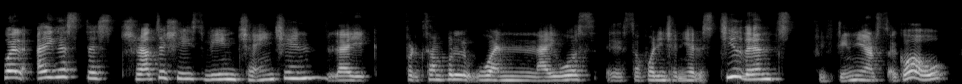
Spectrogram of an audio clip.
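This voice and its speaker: A woman's voice: fairly high pitch, unhurried, hardly any pauses. A woman in her thirties from Argentina, speaking English with an Argentine Spanish accent as a second language, earnestly giving career advice in a casual chat and often checking in with "right?". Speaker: software engineer guest.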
